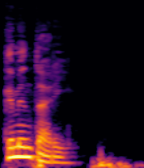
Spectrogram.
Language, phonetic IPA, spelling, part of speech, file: Russian, [kəmʲɪnˈtarʲɪj], комментарий, noun, Ru-комментарий.ogg
- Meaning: comment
